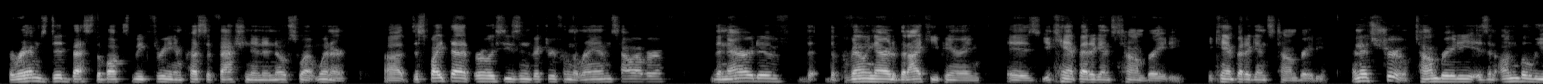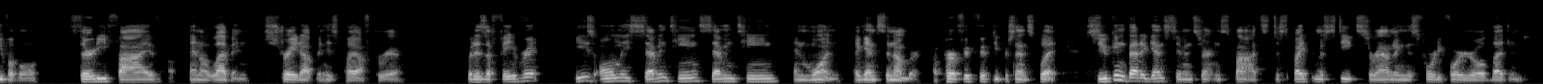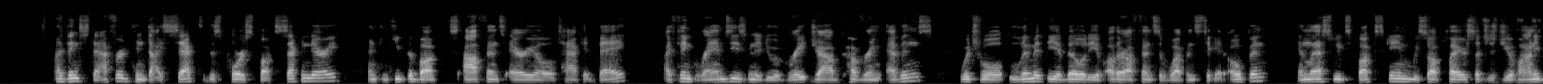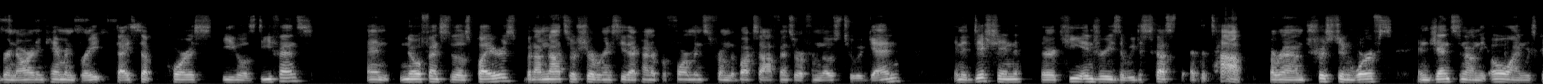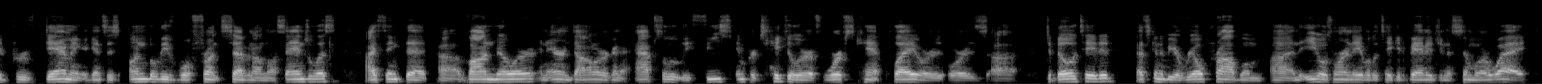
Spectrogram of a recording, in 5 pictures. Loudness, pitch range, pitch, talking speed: -24 LUFS, 110-130 Hz, 120 Hz, 210 wpm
